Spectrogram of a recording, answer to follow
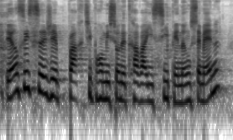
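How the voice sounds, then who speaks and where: With a slight non-native accent, a woman talks at a fairly quick pace in a medium pitch, her intonation lively. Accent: slight foreign. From Brazil. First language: Portuguese (speaking French). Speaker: yoga school founder. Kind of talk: TV talk show interview.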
